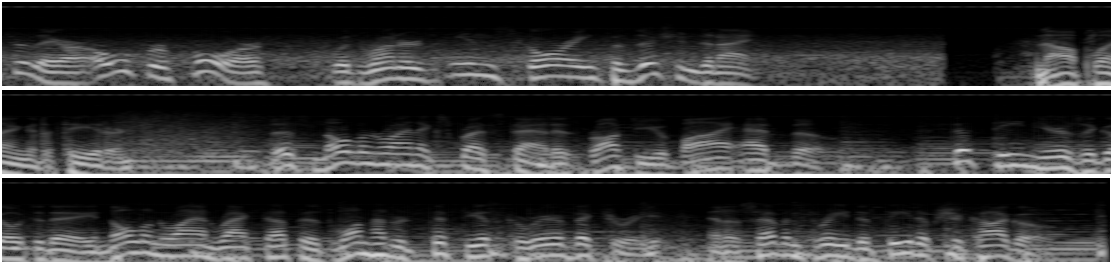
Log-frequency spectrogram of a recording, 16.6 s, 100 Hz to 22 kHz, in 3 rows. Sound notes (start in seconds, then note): 6.2 whoosh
